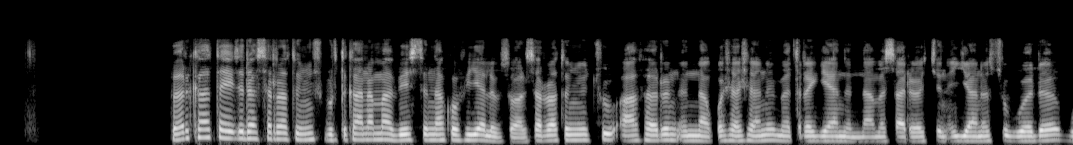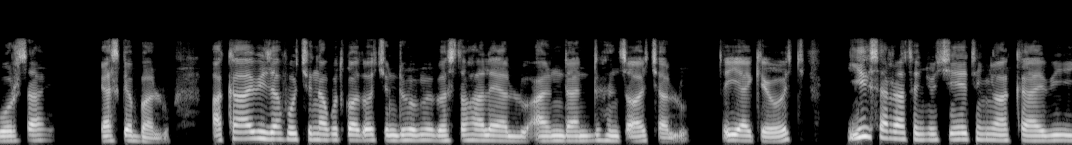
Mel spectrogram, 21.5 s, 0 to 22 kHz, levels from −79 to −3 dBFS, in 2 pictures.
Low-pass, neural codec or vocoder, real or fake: 7.2 kHz; none; real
